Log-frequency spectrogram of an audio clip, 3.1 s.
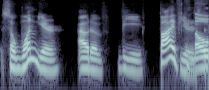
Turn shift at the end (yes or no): yes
